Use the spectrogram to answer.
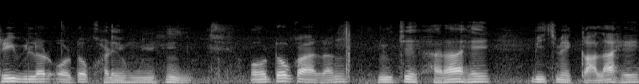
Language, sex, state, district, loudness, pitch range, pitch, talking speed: Hindi, male, Uttar Pradesh, Jalaun, -19 LUFS, 105-125 Hz, 115 Hz, 150 wpm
